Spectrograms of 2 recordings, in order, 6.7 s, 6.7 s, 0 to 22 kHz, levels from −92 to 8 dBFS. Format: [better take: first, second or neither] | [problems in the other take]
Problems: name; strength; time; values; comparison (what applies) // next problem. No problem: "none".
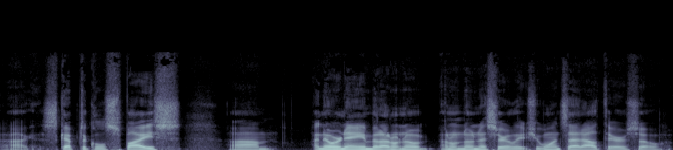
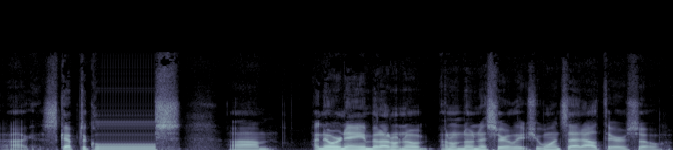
first | audio freezing; at 1 s for 0.5 s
